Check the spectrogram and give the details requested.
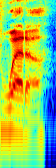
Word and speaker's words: Weta: the magicians at jackson's weta workshop raiding it's pronounced wedda what a workshop what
